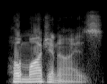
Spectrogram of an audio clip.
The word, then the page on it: Homogenize: American English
